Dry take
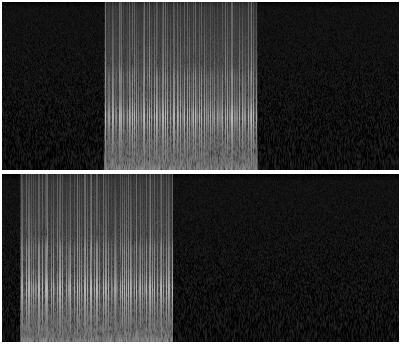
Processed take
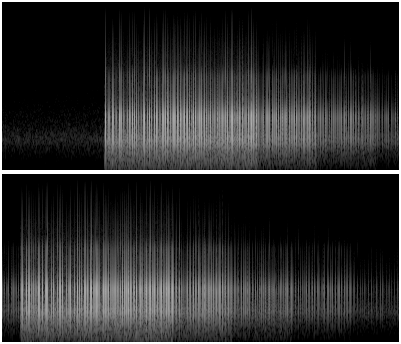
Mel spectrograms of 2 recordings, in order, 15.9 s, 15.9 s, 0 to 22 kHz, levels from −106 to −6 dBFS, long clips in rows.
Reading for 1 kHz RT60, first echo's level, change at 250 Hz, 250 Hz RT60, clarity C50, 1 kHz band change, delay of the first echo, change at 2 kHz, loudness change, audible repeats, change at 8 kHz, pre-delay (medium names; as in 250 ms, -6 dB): no reverb, -9.0 dB, -5.0 dB, no reverb, no reverb, -3.0 dB, 1188 ms, -7.5 dB, -7.0 dB, 4, under -20 dB, no reverb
